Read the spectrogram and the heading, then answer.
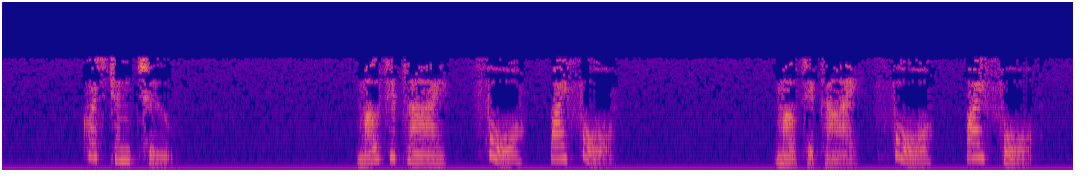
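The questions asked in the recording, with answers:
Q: Multiply 4 by 4.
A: 16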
